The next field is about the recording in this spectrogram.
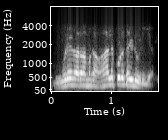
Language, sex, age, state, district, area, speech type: Malayalam, male, 18-30, Kerala, Kollam, rural, conversation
